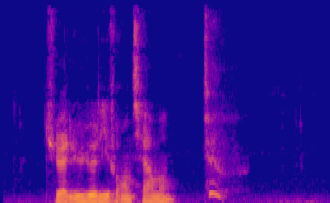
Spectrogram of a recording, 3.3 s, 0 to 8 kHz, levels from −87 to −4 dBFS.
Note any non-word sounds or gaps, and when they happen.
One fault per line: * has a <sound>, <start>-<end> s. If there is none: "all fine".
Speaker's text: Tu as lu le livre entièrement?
* has a sneeze, 2.0-2.5 s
